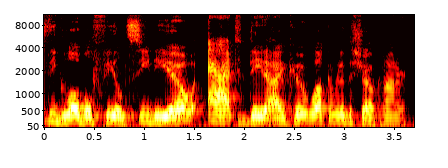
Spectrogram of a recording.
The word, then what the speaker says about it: Dataiku: So it really is just a portmanteau, like data and haiku.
